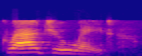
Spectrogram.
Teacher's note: if it's a verb we fully pronounced eight and it kind of sounds like the number eight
